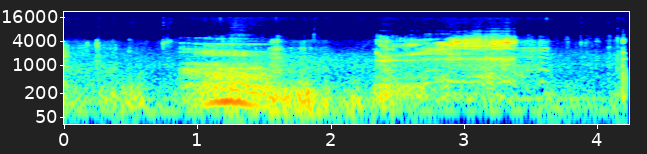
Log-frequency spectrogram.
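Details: Two pot-bellied pigs and two Mangalica pigs kept together; a short burst of grunting followed by a harmonic, rising squeal near the end, with quieter snuffling between calls.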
